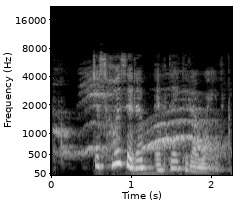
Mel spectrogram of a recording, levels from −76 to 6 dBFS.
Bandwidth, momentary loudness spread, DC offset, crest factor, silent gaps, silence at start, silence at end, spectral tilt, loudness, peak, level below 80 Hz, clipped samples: 7.6 kHz; 10 LU; under 0.1%; 16 dB; none; 0.05 s; 0 s; -6 dB/octave; -16 LUFS; 0 dBFS; -48 dBFS; under 0.1%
